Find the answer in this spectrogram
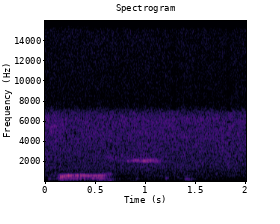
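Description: A person's voice holding a drawn-out 'so' for about half a second, then near silence.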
